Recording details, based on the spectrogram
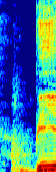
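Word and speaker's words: bay: দরকার নেই ওটা তো তুমি মাথার মধ্যে রাখলে বি এ ওয়াই বে মানে উপসাগর এটা শুধু লিখবে বয় একারটা একেবারেই লিখবে না যদি উচ্চারণটা লিখে লিখে অভ্যাস করো তাহলে কিন্তু উচ্চারণ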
